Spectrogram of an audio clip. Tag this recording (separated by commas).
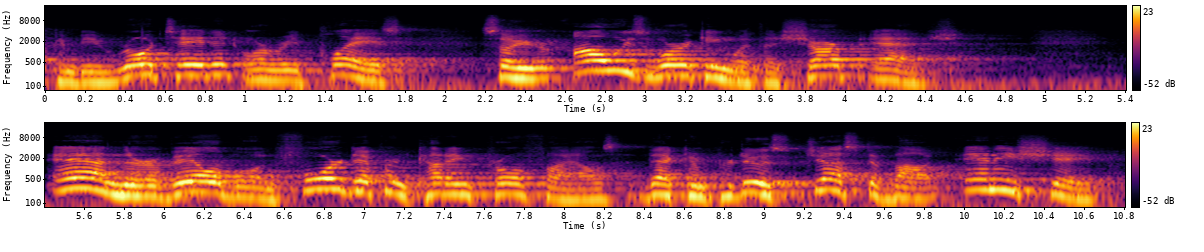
Speech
